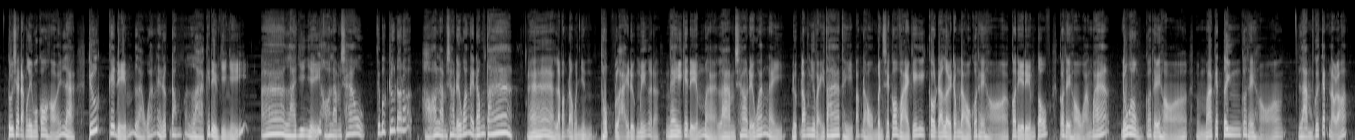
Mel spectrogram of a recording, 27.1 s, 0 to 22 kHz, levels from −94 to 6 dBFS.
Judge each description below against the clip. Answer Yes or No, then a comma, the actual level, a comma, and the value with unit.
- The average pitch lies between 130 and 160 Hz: Yes, medium, 140 Hz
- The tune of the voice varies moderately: No, wide, 7.2 semitones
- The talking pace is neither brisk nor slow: Yes, average, 235 wpm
